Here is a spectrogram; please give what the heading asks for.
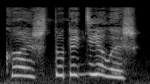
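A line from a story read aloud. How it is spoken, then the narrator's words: Girl's cry. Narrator (Russian): вскрикнула девочка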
